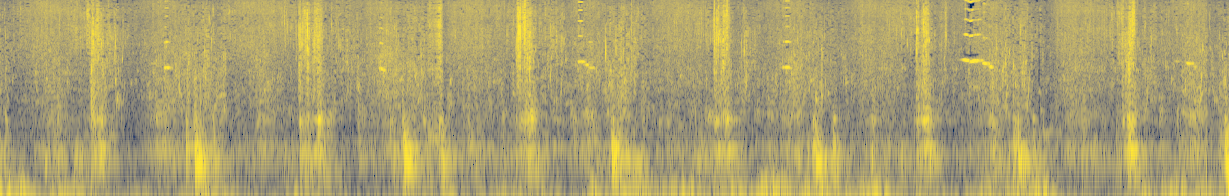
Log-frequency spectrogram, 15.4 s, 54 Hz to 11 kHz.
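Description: Paddle strokes in calm water from a small paddled boat: a regular splashing swish about every 1.3 seconds as the blade dips and pulls through.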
